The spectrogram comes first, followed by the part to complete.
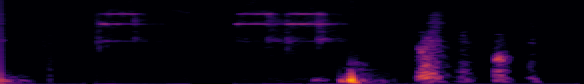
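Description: Two short, faint electronic beeps, each a pair of high tones, about half a second apart, followed by brief faint voice fragments.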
